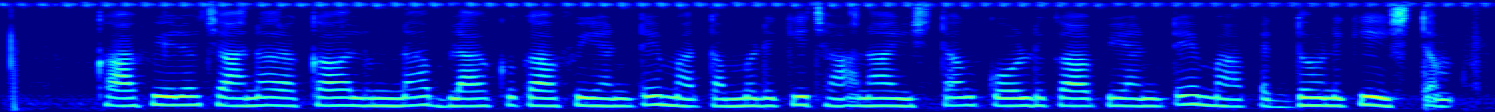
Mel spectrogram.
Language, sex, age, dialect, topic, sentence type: Telugu, female, 31-35, Telangana, agriculture, statement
